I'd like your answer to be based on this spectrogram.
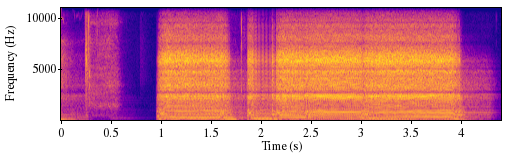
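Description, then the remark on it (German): Heavily distorted electric guitar, played through a distortion pedal into a Fender Twin amplifier, plays loud, sustained heavy-metal chords with a thick, saturated buzz. A short quieter lead-in comes first, and the guitar cuts off briefly before ringing on until a sudden stop. “kann auch mit einem Fender Twin jetzt Heavy Metal spielen. Für 49 Euro.”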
